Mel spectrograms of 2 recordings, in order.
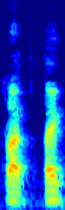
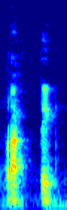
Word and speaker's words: praktik: kan ternyata itu salah yang benar adalah praktik akhirnya Ih bukan X = bahasa sebelumnya dengan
